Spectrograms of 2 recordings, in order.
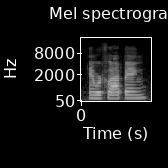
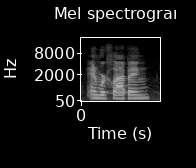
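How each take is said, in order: Both takes have the same delivery.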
